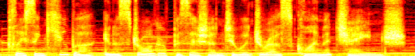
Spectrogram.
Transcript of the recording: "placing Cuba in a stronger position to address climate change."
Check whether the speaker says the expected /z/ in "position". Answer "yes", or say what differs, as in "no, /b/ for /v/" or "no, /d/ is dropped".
yes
